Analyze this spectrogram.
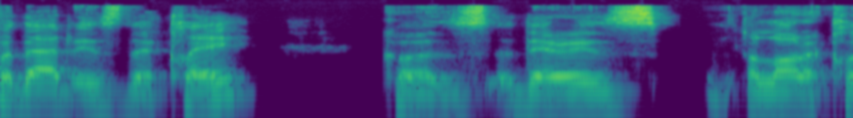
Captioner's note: none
